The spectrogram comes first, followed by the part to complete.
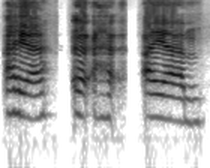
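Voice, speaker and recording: A woman playing a tabletop game, describing her character's actions with halting starts. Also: fairly high pitch, steady tone, sharp tone, slight background noise. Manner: halting, filler-heavy describing. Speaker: player. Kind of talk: casual tabletop play.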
